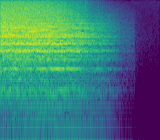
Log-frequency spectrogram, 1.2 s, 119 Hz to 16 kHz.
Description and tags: cymbal sample from Proteus FX distorted via Boss GX-700
trash, cymbal, distortion, fx, crash, distorted, drum, sample, tube, proteus, beat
